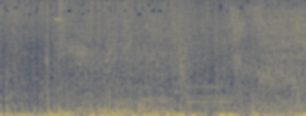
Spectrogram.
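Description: Fiery explosions crackle and boom.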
